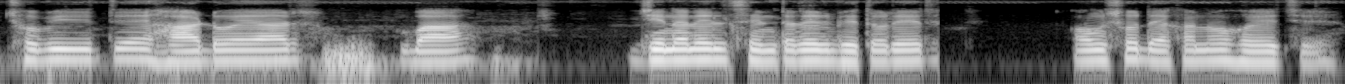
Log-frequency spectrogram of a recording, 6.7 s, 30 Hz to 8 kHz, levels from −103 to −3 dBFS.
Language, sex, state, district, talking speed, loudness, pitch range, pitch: Bengali, male, West Bengal, Alipurduar, 90 wpm, -18 LUFS, 135-150 Hz, 140 Hz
